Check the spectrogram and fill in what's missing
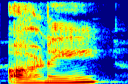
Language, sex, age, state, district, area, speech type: Goan Konkani, female, 30-45, Goa, Canacona, rural, spontaneous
